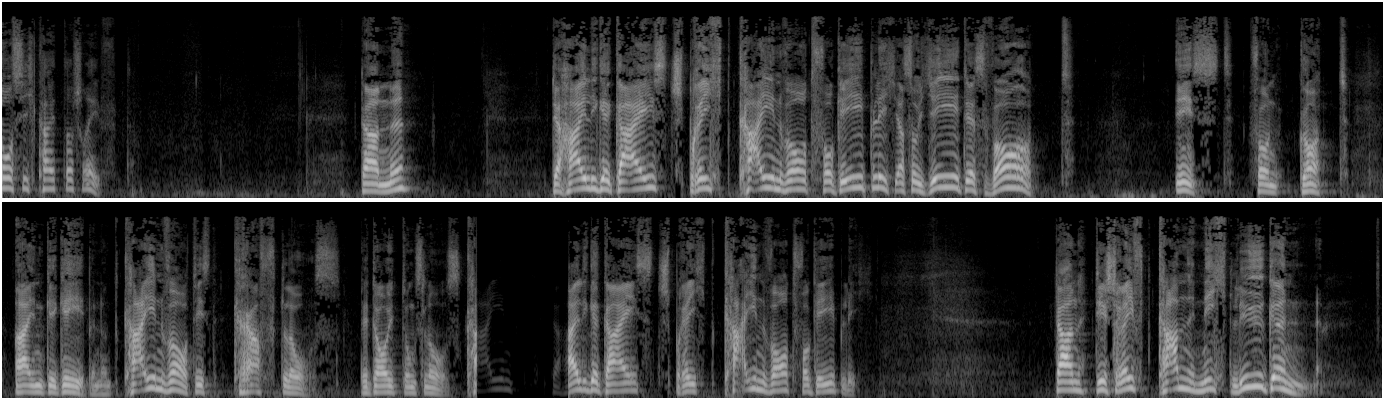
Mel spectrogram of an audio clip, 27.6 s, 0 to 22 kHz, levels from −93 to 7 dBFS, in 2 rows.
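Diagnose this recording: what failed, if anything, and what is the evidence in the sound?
At 18.56 s the sound cuts off abruptly and returns at 19.48 s, leaving a gap of about 0.92 s that holds only a faint residue roughly 35 dB below the normal level. This audio dropout to a faint residue likely comes from a brief loss of signal upstream while the downstream chain stayed live.

Between 21.62 and 21.96 s there are three short ticks, each around a millisecond at most, evenly spaced. These CD scratch ticks point to disc playback: a surface blemish on each rotation corrupts more data than error correction can repair, so the player briefly mutes or interpolates.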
